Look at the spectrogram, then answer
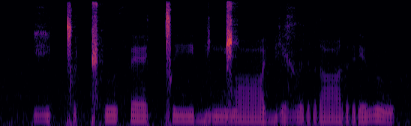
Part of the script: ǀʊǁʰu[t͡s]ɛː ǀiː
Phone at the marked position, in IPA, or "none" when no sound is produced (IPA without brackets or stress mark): θ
